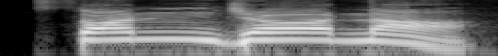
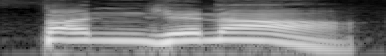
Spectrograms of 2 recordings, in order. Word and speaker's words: संजना: इस बिंदी को हम लोग न पढ़ते हैं। चन च न द चंदा ऐसे करके संजना संजना रंजन रंजन आ की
